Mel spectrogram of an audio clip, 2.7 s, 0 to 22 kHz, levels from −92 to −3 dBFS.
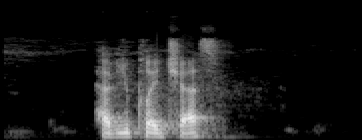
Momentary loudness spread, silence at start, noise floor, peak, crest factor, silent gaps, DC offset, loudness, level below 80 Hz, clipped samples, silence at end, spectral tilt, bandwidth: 7 LU; 0.7 s; -78 dBFS; -2 dBFS; 20 dB; none; under 0.1%; -19 LUFS; -64 dBFS; under 0.1%; 1.1 s; -5.5 dB/octave; 7.4 kHz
